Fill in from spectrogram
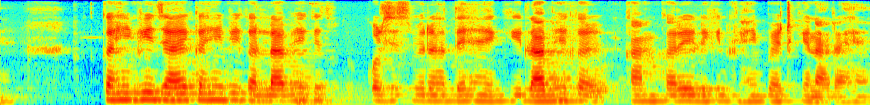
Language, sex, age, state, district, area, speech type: Hindi, female, 45-60, Bihar, Samastipur, rural, spontaneous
